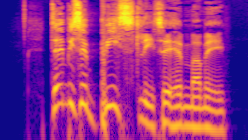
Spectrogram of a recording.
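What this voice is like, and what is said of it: Posh British accent. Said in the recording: “Sounds really posh ... if you say, oh mummy, you sound really posh”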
